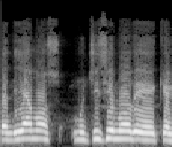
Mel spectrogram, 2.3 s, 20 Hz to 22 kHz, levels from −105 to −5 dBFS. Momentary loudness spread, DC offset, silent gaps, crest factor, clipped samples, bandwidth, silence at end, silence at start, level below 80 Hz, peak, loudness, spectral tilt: 11 LU; under 0.1%; none; 10 dB; under 0.1%; 9.6 kHz; 0 s; 0 s; -64 dBFS; -8 dBFS; -19 LUFS; -8 dB/octave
